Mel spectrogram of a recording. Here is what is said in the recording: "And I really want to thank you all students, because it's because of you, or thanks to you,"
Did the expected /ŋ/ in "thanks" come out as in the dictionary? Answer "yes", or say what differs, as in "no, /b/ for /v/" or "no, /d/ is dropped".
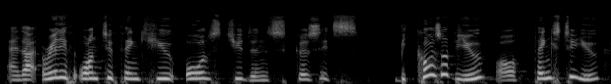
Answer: yes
